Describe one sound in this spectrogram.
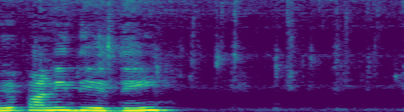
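Liquid pours into a pan.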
